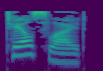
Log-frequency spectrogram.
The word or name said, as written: tailslide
